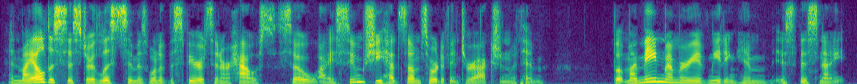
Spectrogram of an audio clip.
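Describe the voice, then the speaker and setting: A woman's voice: fairly low pitch, pushed and bright, no room sound. An actress playing a young woman who recalls her haunted family home in a confiding, wry, matter-of-fact monologue for an audio play. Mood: calm, wistful. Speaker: narrator and lead of an audio play. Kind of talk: first-person dramatic monologue.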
